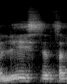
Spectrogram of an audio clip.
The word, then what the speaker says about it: лестница: и проверять словом солнышко это слово лестница в котором нужно писать букву т я за слово чувства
